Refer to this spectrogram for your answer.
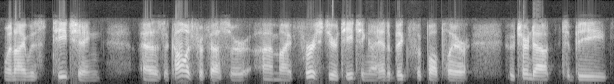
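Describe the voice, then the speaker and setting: A man speaking as an interview guest, in a measured, professorial storytelling manner. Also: fairly low pitch, sharp tone, no room sound, dull audio. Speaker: guest author. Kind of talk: interview conversation.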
